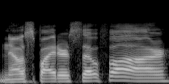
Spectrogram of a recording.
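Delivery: slow, high, ominous teasing tone.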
